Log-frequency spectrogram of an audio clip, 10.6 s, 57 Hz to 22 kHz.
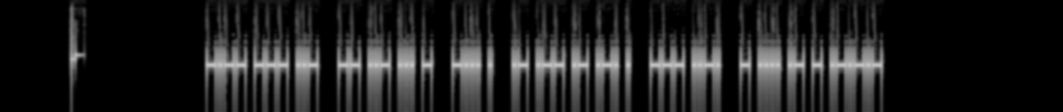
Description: Morse code, heard as a keyed tone, about 40 wpm, 700 Hz. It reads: YOU MUST BE AWARE OF THAT.
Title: Sentences from Top 1200 Words 40wpm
